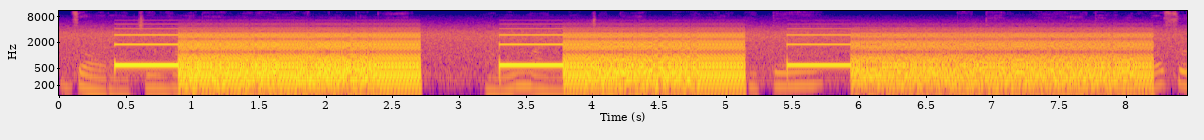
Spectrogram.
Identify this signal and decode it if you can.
POCSAG pager data (1200 baud), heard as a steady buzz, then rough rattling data, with speech in Goan Konkani.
